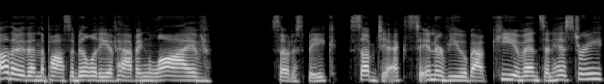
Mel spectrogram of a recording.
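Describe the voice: Against a quiet background, this is plain reading aloud with fairly even intonation.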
